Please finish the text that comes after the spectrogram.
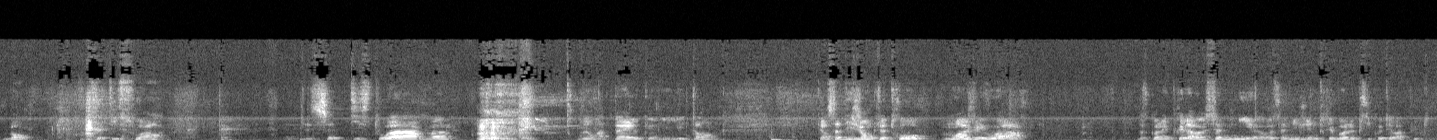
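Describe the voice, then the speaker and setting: A man's voice: on the high side, animated, measured pace, long pauses, background noise. A man performing punning, rhythmic spoken-word poetry on stage, recorded live. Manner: playful punning, declamatory and rhythmic. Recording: distant live recording with music.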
